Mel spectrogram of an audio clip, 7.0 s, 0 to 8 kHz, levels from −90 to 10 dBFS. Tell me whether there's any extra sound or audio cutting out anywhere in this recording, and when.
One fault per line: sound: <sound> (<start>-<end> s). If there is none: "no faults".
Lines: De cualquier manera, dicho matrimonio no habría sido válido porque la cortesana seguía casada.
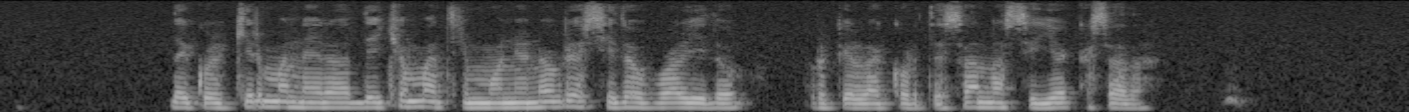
sound: whoosh (6.1-6.3 s)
